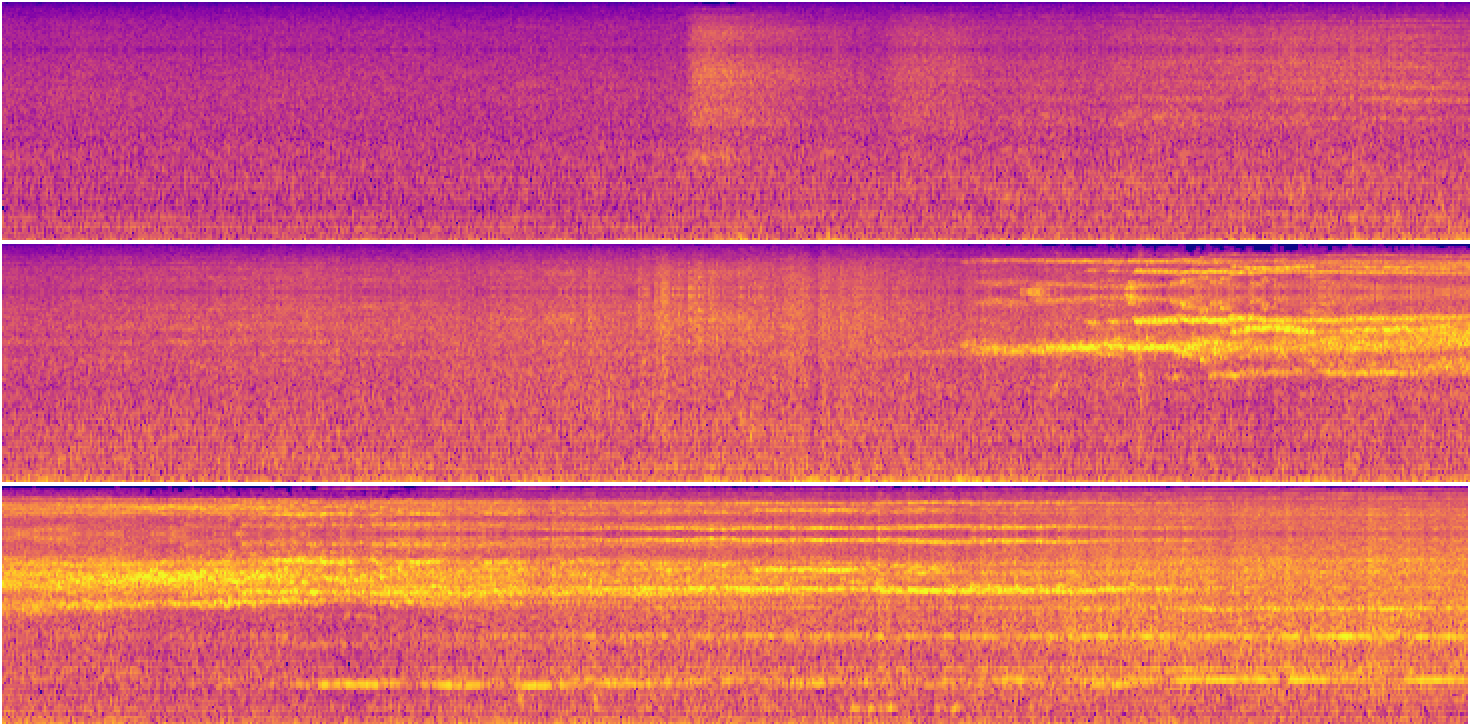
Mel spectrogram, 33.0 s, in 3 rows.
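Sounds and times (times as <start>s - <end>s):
train wheels rumbling on rails: 0.0s - 33.0s
high squealing brakes: 17.8s - 33.0s.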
